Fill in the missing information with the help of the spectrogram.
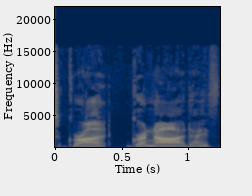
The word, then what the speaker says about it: Granade: District Court Judge Kelly V.S. Granade, I believe is how she pronounces her name, declared Alabama's ban on same-sex marriage unconstitutional under federal law.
